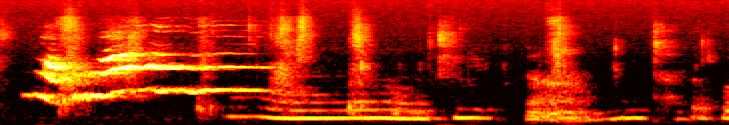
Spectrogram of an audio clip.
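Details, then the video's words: Domestic cat making a pleading, drawn-out meow, a sound it gives about once a day, often in front of closed doors; a long wavering whine gliding down into a low drawn moan, followed by shorter throaty mews. "간절한 고양이의 울음소리"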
